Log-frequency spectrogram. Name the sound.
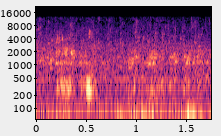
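toilet flushing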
